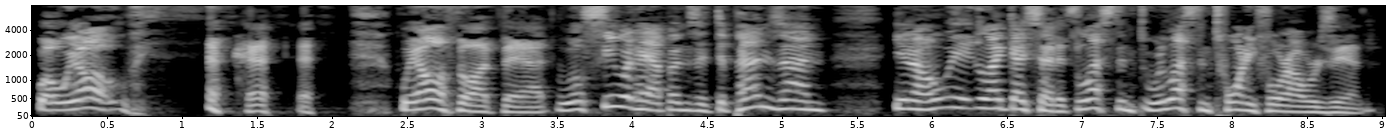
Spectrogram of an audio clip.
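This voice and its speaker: Chatty high-voiced man in his sixties. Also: expressive, unhurried. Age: 60s. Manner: chatty, laughs easily, restarts often. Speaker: radio host. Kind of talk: casual call-in radio talk.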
